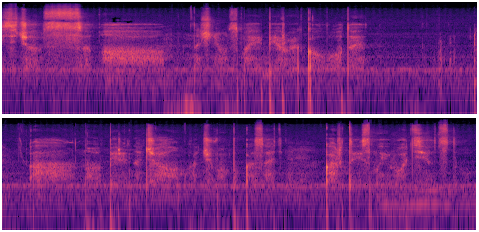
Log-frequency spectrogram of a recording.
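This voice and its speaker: Very slow whispering from a woman, big swings in loudness, long, frequent pauses and noticeable background noise. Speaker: ASMR creator. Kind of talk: ASMR whisper, showing and describing tarot cards to camera. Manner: whispered, soft.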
